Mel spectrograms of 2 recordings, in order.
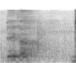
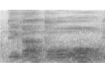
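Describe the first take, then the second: First: It is said forcefully and sharply. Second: It is said mildly and flatly.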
